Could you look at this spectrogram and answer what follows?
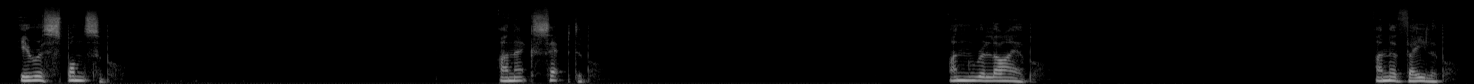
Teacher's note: So we have a little stress on the first syllable and the main stress on the third syllable.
